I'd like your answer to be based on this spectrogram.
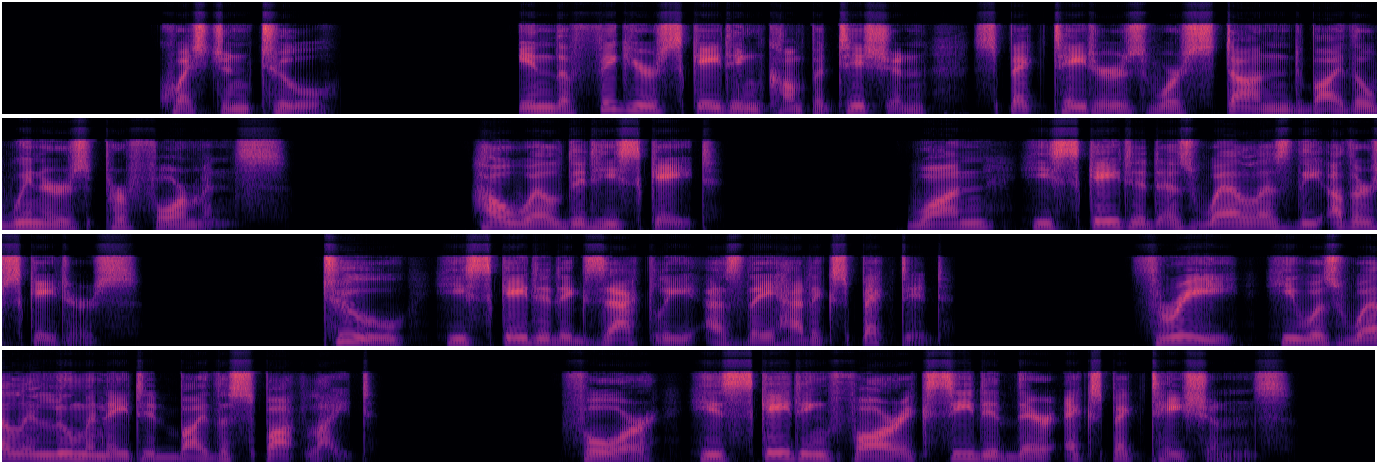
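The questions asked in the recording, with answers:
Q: How well did he skate?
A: 4: His skating far exceeded their expectations.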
